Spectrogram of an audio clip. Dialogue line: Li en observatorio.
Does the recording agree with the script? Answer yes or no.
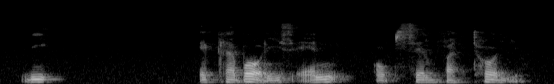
no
